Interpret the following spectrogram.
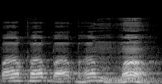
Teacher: Bilabial sound है, इसको place of articulation bilabial है, दोनों ओठ है ना।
